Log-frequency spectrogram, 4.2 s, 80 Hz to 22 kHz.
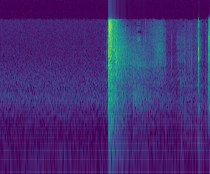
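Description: Umarex Gauntlet .30 precharged pneumatic air rifle firing a single shot about two seconds in: one sharp crack that dies away over about a second as the pellet shatters a stick of chalk. A few faint clicks follow near the end as the bolt is worked.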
